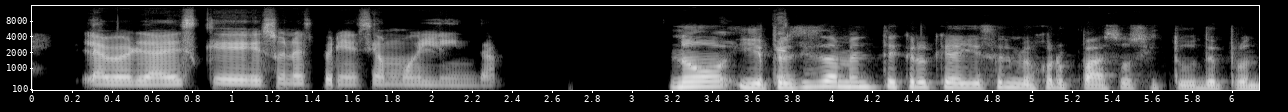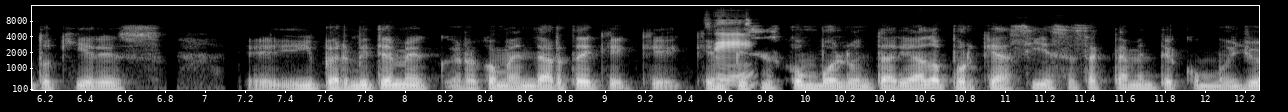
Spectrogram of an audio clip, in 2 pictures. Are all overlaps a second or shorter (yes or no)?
yes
